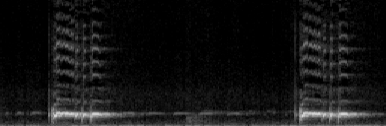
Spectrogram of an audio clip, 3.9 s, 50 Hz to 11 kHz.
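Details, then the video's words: ['Local zebra dove in full song, described as a crystal voice. Two cooing phrases come about 2.5 seconds apart. Each opens with a quick stuttered burst of notes and ends in a long, level, drawn-out coo. A low steady hum runs underneath.'] "Perkutut Lokal Gacor Suara Kristal"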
